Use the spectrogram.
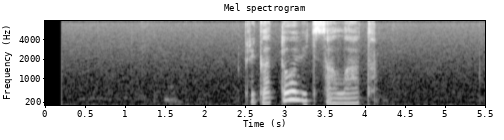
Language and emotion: Russian, sad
